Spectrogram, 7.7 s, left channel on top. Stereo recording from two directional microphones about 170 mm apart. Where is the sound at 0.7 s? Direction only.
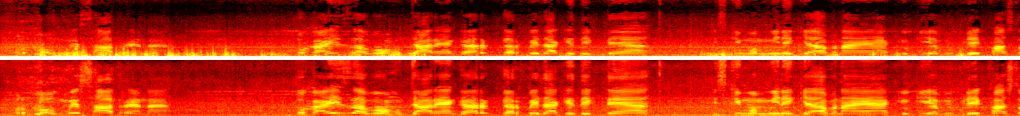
5° left (ahead or behind).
